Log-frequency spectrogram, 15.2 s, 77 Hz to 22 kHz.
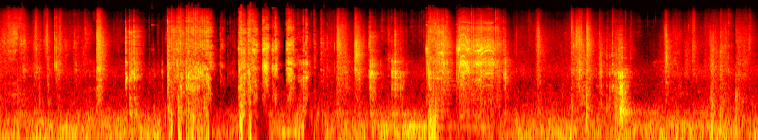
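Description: A 17 mm wrench cranks the belt tensioner on a BMW E30 with an M50/M52-family 24-valve engine, producing loud close bursts of ratcheting clicks and metallic clunks in uneven spurts with brief pauses.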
